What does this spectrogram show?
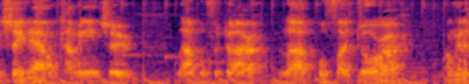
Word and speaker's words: La Bufadora: But as you can see now, I'm coming into La Bufadora.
